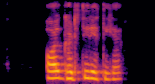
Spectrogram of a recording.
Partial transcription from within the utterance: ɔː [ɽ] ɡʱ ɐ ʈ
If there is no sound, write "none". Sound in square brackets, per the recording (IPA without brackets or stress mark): ɾ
